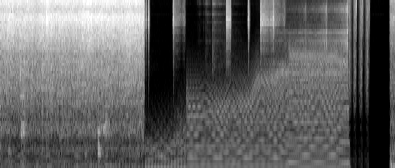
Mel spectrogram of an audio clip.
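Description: Onions fry in a pan for a mushroom masala, a loud broadband sizzle for the first few seconds, after which tonal, music-like sound takes over.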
